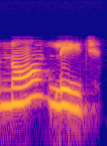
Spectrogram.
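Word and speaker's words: knowledge: यह डी जी आया है तो डी को साइलेंट करके लेज तो नो लेज यह ऊपर लिखा भी हुआ है नो लेज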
